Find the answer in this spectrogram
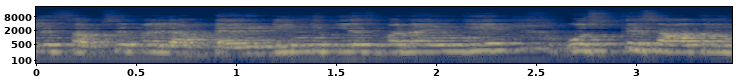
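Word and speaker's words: pteridine: इस न्यूक्लियस को बोलते हैं हम टेरिडीन। टेरिडीन क्लियर है? टेरिडीन पी से स्टार्ट होता है, यहाँ पी साइलेंट होता है।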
